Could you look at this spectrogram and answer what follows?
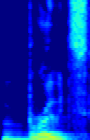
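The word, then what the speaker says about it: Broots: sorry b r o o TS but it's pronounced brutes as if it's b r u Tes hey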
